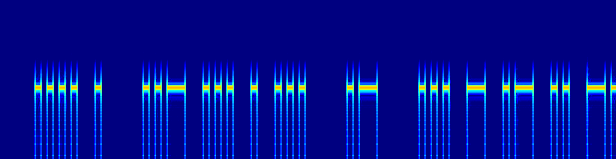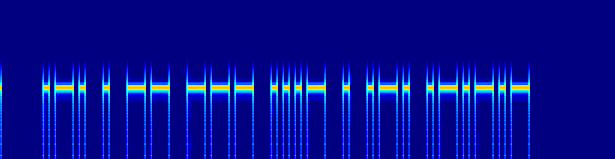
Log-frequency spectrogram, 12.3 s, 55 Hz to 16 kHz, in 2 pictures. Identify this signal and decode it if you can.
Morse code, heard as a keyed tone, about 20 wpm, 700 Hz. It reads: HE USES A STAIN REMOVER.
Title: Additional Easy Phrases 20wpm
